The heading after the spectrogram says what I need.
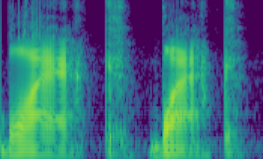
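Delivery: put-on Australian-accented voice. Retelling how the Australian woman said the word, Australian accent. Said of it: "The Australian, she was like".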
